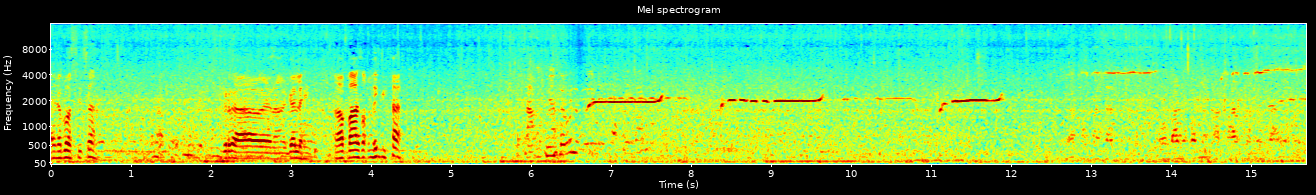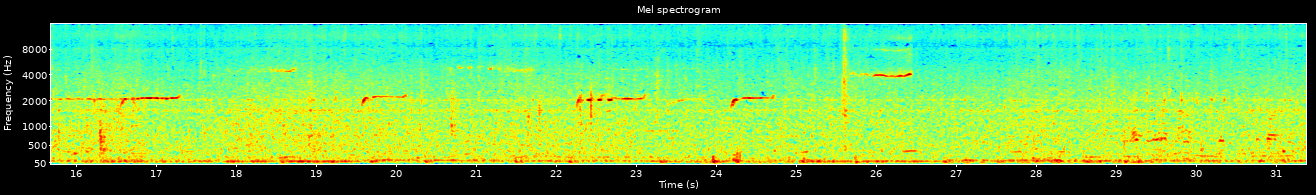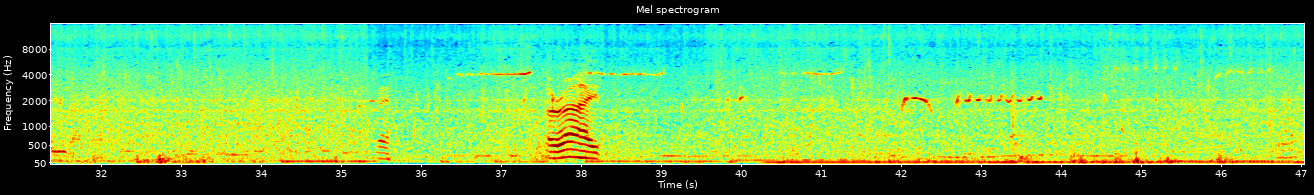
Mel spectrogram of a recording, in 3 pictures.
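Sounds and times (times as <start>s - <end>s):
rain on roofs and foliage: 0.0s - 47.0s
water running off roof: 0.0s - 47.0s.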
